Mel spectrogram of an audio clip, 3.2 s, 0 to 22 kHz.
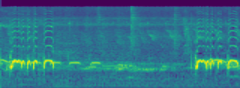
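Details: Female zebra dove calling to males, used to lure and excite males: loud bursts of rapid, stuttering coo notes around 0.1–0.7 s and again after 2.5 s, softer cooing from other doves between them.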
